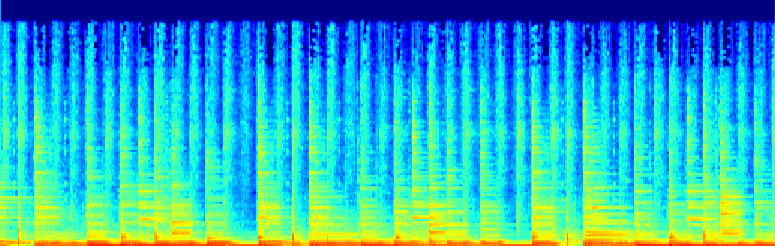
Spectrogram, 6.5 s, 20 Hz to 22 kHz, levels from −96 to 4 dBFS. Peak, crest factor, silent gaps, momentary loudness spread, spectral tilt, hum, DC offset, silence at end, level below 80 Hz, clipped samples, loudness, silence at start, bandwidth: 0 dBFS; 14 dB; none; 6 LU; -7 dB/octave; none; under 0.1%; 0 s; -24 dBFS; under 0.1%; -15 LUFS; 0 s; 18 kHz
